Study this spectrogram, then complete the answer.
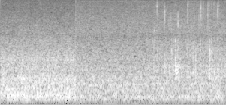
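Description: Water trickles gently onto coffee grounds.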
